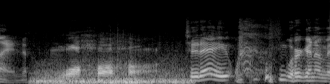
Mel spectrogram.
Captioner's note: laughs; evil laugh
